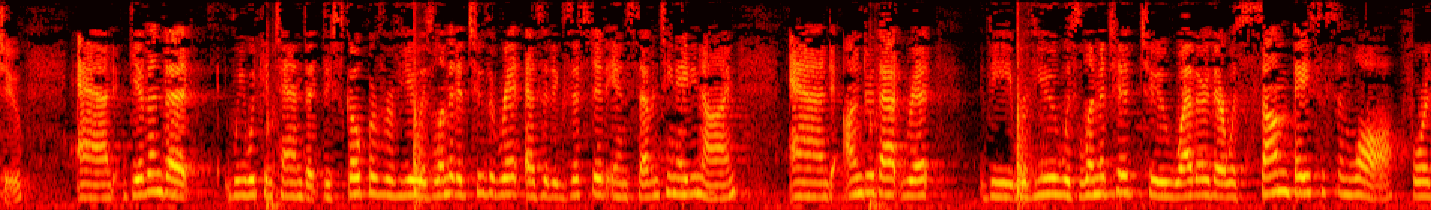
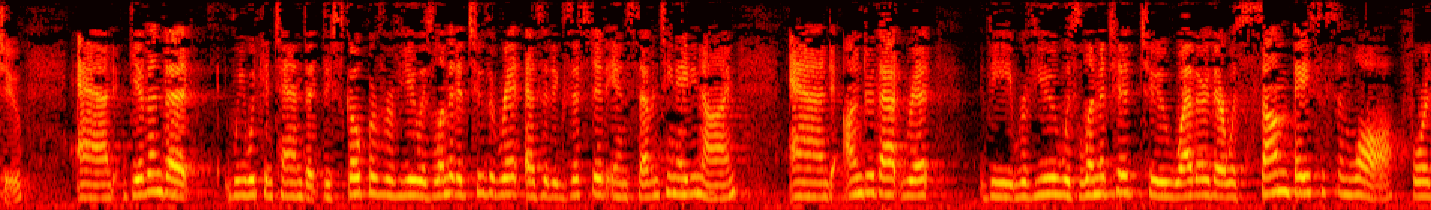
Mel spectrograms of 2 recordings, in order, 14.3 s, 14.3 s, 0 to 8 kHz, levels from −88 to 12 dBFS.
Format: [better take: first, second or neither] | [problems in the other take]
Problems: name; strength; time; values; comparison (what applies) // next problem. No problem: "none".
second | background sound (Fireworks); 17 dB below the speech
